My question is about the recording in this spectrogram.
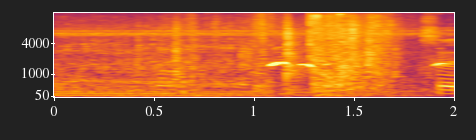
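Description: A truck's engine idling with a steady low hum that stops shortly before the end, with a brief clatter about a second in.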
